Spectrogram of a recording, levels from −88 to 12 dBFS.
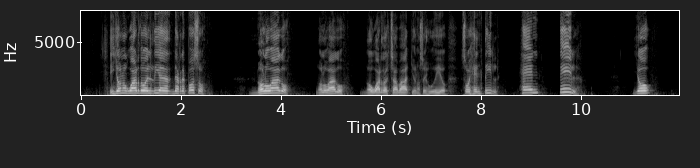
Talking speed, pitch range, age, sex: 130 wpm, 140-235 Hz, 50-69, male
